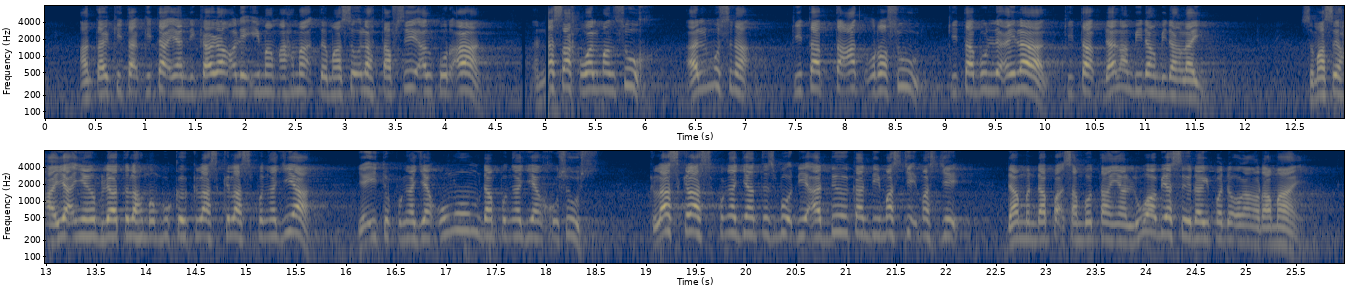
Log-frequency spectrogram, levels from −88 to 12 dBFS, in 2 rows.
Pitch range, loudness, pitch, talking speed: 210-260 Hz, -30 LUFS, 235 Hz, 120 wpm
